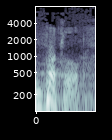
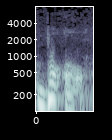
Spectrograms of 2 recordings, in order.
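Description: First: The t and l sounds are clearly pronounced. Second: The t sounds and the l are dropped.

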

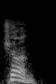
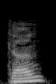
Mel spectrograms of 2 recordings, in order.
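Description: First: The word begins with a ch sound. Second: The word begins with a k sound.

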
